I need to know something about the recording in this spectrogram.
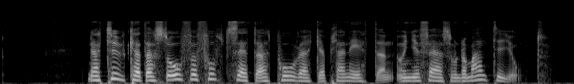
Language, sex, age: Swedish, female, 64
